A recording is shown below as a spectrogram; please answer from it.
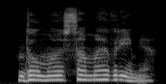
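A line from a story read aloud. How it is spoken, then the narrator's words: Silent mouthed whisper. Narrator (Russian): одними губами прошептала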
